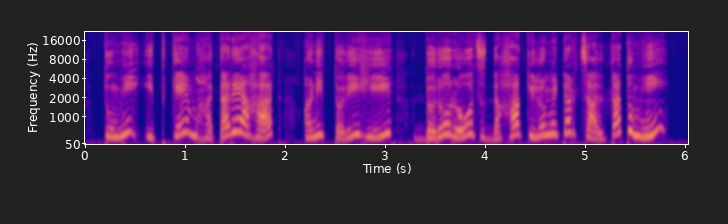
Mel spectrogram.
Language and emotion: Marathi, surprised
